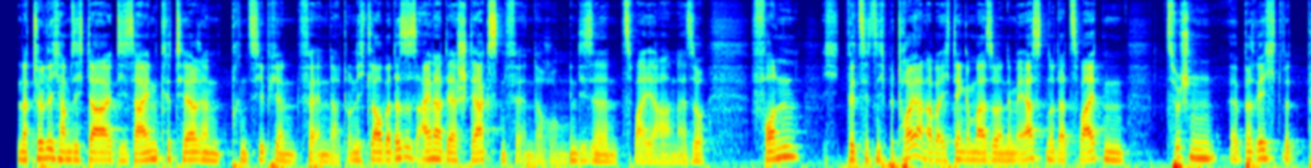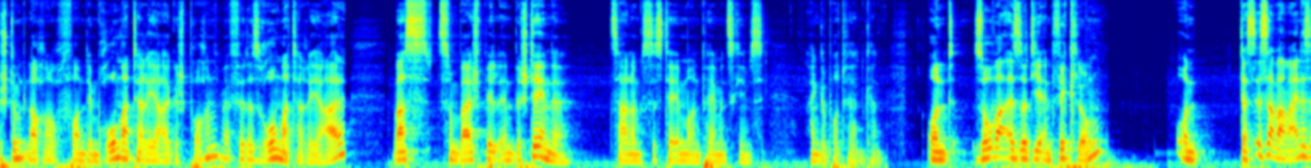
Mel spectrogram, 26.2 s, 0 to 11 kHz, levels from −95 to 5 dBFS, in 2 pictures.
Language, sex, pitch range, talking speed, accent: German, male, 100-125 Hz, 165 wpm, German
